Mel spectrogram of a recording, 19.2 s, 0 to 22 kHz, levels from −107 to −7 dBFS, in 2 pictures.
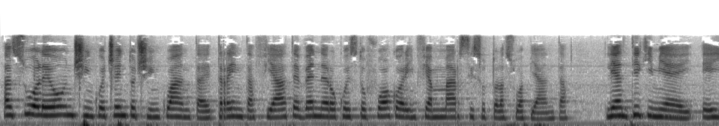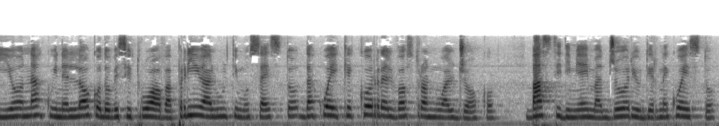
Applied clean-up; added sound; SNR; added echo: none; none; none; none.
